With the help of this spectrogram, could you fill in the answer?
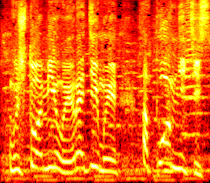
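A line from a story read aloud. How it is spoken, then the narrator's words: Loud wailing. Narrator (Russian): Сладкий гусь вопил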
